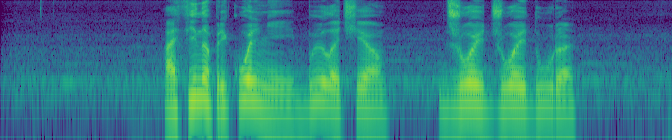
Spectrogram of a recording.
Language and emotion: Russian, angry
